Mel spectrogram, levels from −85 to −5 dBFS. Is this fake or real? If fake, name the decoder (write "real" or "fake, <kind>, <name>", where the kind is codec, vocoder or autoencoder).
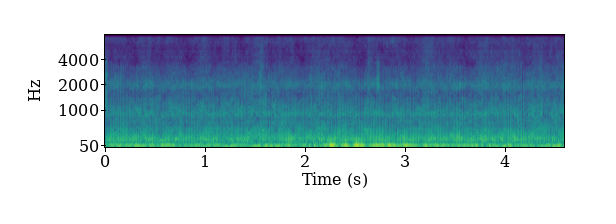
fake, vocoder, Vocos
